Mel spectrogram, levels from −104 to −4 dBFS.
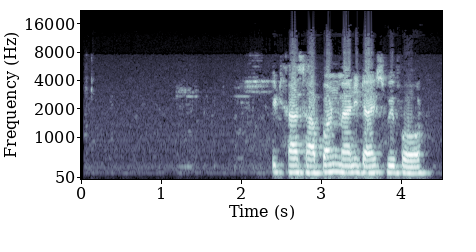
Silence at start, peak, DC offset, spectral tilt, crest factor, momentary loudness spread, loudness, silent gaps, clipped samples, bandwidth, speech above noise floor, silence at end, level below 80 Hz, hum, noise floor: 2.05 s; 0 dBFS; under 0.1%; -5.5 dB/octave; 12 dB; 16 LU; -9 LUFS; none; under 0.1%; 12 kHz; 44 dB; 0.15 s; -50 dBFS; none; -54 dBFS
